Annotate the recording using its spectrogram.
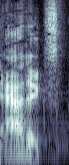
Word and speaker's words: addict: As the two chains battle for caffeine addicts' loyalty in the market，表达非常的有意思。两家咖啡连锁企业去争抢什么呢？咖啡因上瘾者的忠诚。你看，我们这样的人叫 caffeine addicts，注意一下读音 addict 啊。如果要表达 I am addicted to caffeine，用那个形容词的形式，重音是不一样的。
